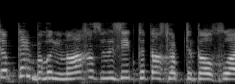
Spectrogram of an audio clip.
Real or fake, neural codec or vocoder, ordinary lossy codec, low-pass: fake; codec, 24 kHz, 0.9 kbps, WavTokenizer, medium music audio release; none; 7.2 kHz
